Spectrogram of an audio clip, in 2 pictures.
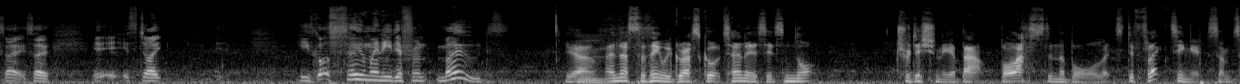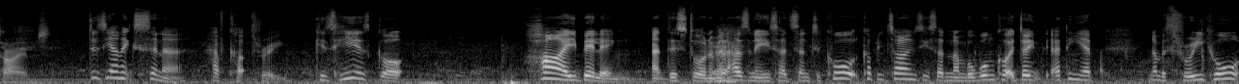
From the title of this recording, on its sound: Live from Wimbledon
